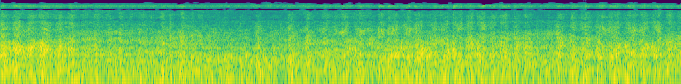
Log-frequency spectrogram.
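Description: Handheld torch burning with a steady hissing rush of flame while it is passed over wet poured acrylic paint to pop air bubbles.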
